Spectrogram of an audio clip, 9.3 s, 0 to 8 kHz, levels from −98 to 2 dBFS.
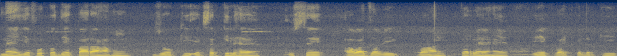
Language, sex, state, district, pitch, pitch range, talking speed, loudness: Hindi, male, Rajasthan, Bikaner, 170 Hz, 160-175 Hz, 155 wpm, -17 LUFS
